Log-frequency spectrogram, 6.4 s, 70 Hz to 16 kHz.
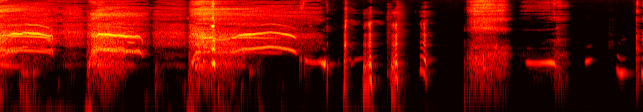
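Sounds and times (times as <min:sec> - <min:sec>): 
wheezy gasp: 0:00.0 - 0:03.3, 0:04.6 - 0:05.8
laughter: 0:01.9 - 0:04.4.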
